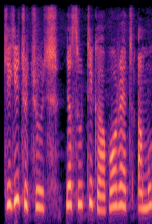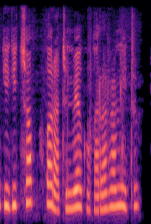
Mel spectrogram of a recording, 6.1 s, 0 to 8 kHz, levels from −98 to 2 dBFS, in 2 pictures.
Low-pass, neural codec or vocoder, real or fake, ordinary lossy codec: 7.2 kHz; none; real; AAC, 48 kbps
